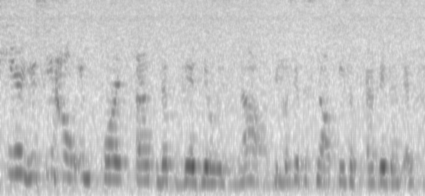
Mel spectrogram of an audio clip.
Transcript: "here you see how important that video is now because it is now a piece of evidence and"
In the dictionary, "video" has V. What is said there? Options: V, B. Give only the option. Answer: V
